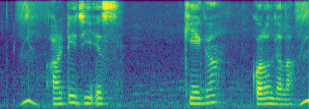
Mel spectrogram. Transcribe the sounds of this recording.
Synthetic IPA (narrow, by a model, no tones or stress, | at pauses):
aɾʈid͡ʒies | kʰeɡakɔɾɔld͡ʒala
